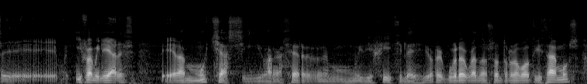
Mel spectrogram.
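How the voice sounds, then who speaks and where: Here an older man from Huelva in Andalusia, Spain, talks in a low, deep voice with a darkish tone. Reflecting on his memories as an interview guest, he offers personal testimony, stopping to search for the right words.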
